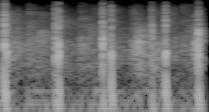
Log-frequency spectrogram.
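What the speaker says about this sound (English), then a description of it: "Let's give Zach and Rachel another huge round of applause." A small audience claps in a quick, sparse round of applause at a talk show, a handful of sharp separate hand claps close by.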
